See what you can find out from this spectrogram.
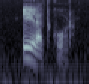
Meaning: age (the measure of how old someone is)
- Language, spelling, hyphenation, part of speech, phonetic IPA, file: Hungarian, életkor, élet‧kor, noun, [ˈeːlɛtkor], Hu-életkor.ogg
